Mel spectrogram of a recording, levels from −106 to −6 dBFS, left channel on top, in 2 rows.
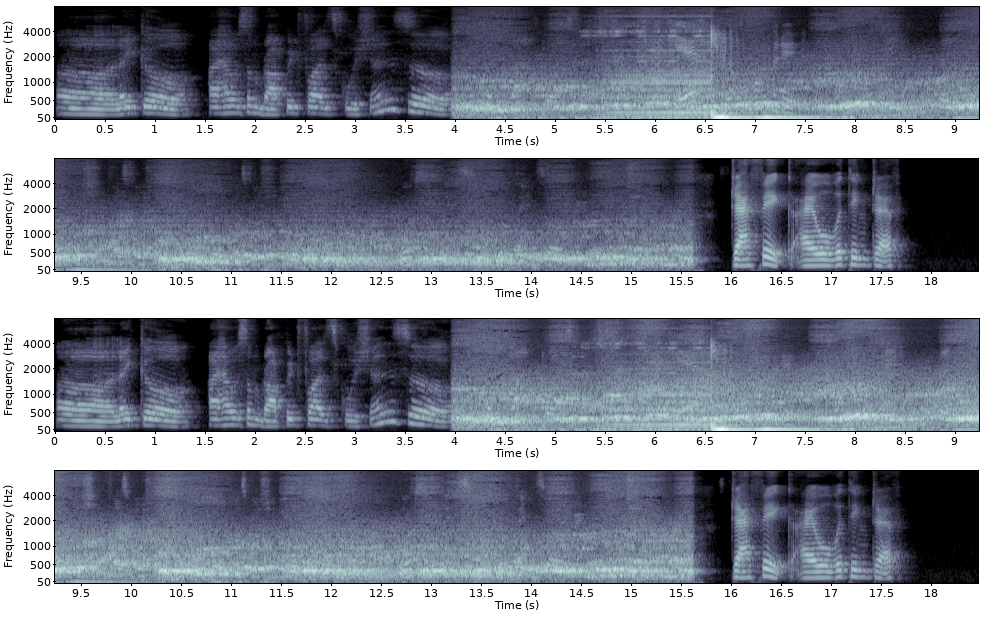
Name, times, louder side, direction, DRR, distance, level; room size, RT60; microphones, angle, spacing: voice 1, 0.0-5.5 8.1-8.5 8.8-11.7 12.6-15.1, right 2 dB, 65° right, 1.9 m, -43 dB
sound 1, 4.0-15.6, right 4 dB, 40° right, 0.7 m, -31 dB
sound 2, 5.4-8.1 9.0-10.0, equal, 5° left, 0.9 m, -27 dB
voice 2, 6.0-7.5 16.0-17.7, left 3 dB, 20° left, 0.5 m, -38 dB
13.0 x 7.1 x 3.4 m
head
